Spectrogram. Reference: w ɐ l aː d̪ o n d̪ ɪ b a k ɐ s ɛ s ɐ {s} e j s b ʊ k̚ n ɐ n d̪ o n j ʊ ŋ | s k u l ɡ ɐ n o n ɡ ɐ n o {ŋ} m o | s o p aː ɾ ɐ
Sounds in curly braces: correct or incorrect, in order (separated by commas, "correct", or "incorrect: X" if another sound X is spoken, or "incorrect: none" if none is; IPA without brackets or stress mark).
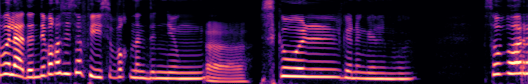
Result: incorrect: f, incorrect: n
